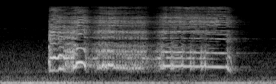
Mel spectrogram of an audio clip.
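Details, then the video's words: A city rooster gives one loud, harsh crow of about two seconds, rising in pitch and then drawn out, over a low steady hum. "More Crowing from this Handsome Guy, City Rooster Crowing"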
